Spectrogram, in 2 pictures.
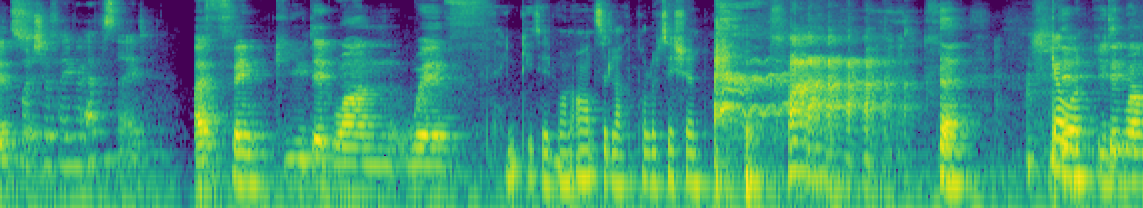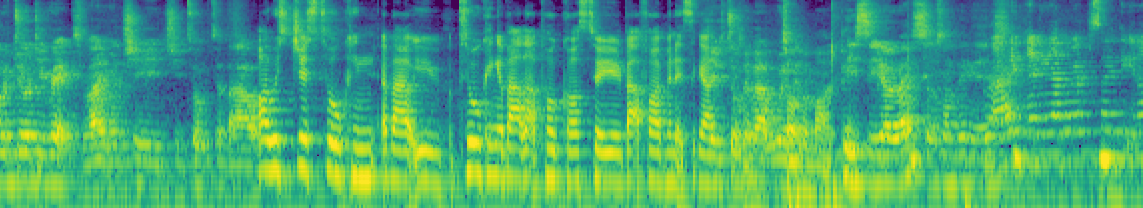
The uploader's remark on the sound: In this episode we trialed a podcast studio, we're sorry if the sound quality isn't as good as usual.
